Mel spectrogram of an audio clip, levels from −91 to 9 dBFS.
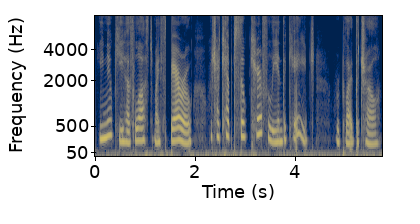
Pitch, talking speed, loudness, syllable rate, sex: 240 Hz, 165 wpm, -19 LUFS, 4.8 syllables/s, female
